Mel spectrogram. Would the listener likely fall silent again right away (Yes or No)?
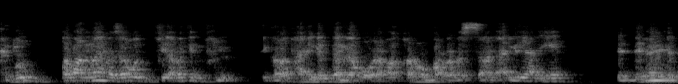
Yes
